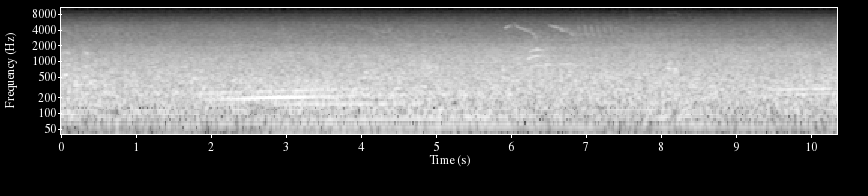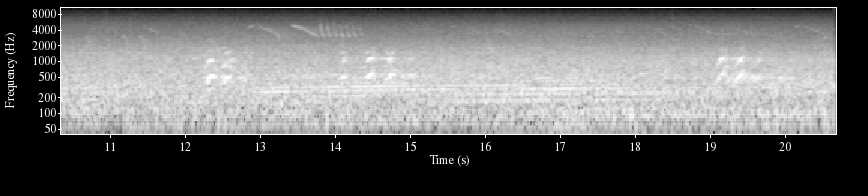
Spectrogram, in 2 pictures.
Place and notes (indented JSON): {
  "title": "Cra., Bogotá, Colombia - San Jose de Bavaria",
  "date": "2021-05-12 12:27:00",
  "description": "Mountain between \"Cerro la Conejera\" and \"San José de Bavaria\" to the northwest of Bogotá. Environment close to the city, wind, birds, barking dogs, motorcycles, buses and cars traveling on the road in the distance.",
  "latitude": "4.77",
  "longitude": "-74.07",
  "altitude": "2594",
  "timezone": "America/Bogota"
}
